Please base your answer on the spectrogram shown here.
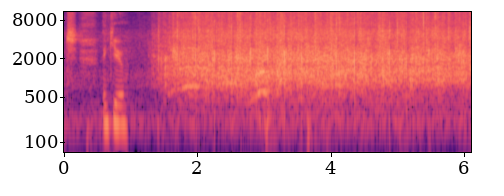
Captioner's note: cheering and applause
